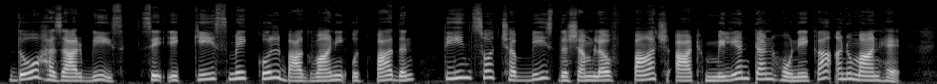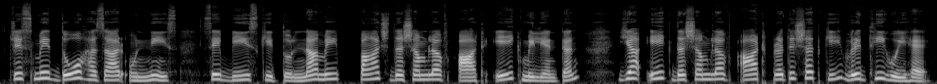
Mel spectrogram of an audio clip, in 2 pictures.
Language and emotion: Hindi, neutral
